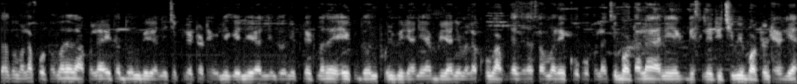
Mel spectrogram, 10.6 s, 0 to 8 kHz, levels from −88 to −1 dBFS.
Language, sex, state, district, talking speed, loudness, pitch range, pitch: Marathi, male, Maharashtra, Chandrapur, 205 wpm, -19 LUFS, 100-105 Hz, 100 Hz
